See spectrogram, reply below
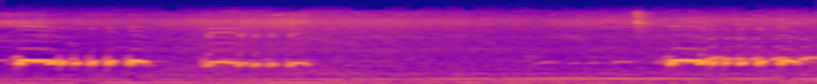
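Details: Local zebra dove singing a lure song used to make other doves call: three quick rattling coo phrases, the first and last loud and trilled, with a quiet coo and a steady low hum in between.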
